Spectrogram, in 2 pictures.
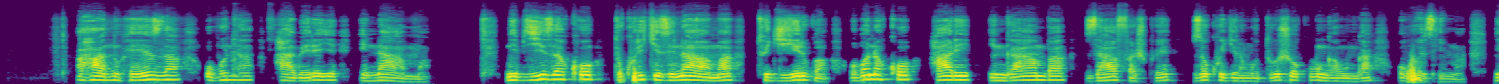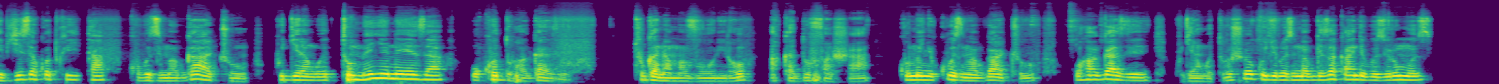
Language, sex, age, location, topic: Kinyarwanda, male, 18-24, Kigali, health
